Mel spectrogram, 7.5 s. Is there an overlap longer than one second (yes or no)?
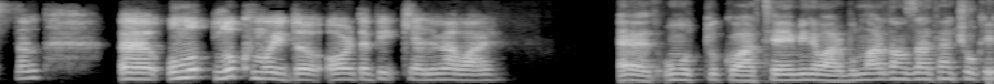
no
